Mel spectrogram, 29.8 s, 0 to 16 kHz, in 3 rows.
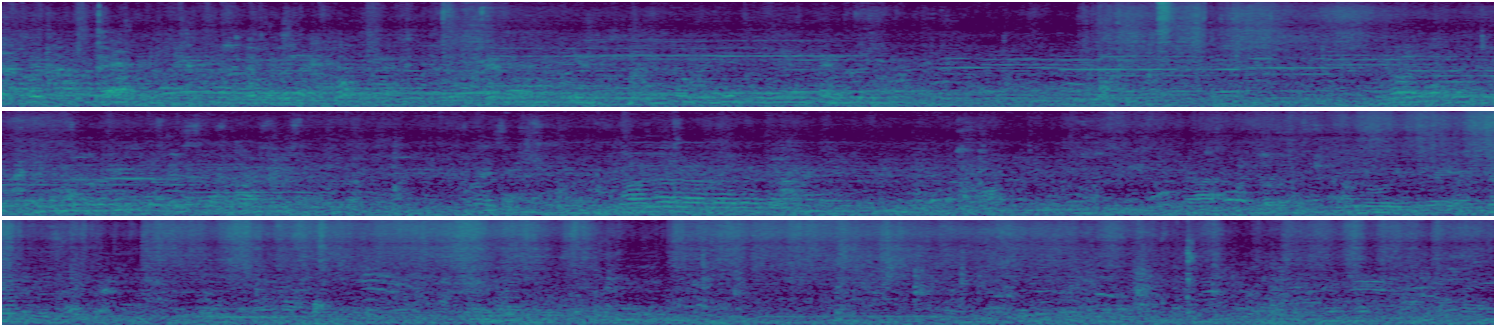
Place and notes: {"title": "Stockholm Arlanda International Airport / Terminal 2 - 3 - 4 - 5, 190 60 Stockholm-Arlanda, Sweden - Waiting for departure", "date": "2018-12-16 07:38:00", "description": "Waiting for my flight. Luggage noises, airport announcement in Swedish and English, people talking.\nRecorded with Zoom H2n, 2 channel stereo mode", "latitude": "59.65", "longitude": "17.93", "altitude": "34", "timezone": "Europe/Stockholm"}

